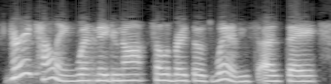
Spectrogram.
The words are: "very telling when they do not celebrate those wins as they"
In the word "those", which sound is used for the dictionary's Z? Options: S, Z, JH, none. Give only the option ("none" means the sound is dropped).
Z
